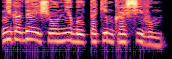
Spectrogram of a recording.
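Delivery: usual speaking voice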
